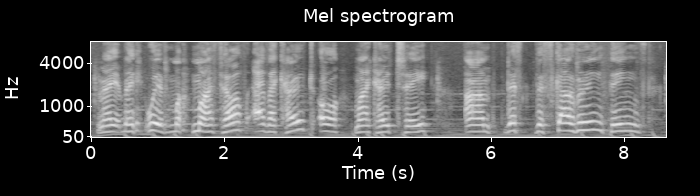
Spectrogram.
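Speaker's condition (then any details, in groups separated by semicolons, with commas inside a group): Cerebral palsy; from birth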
